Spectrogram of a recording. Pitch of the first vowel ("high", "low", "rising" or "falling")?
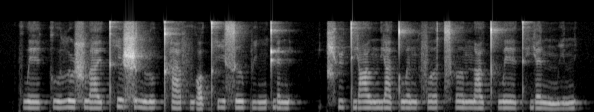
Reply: rising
